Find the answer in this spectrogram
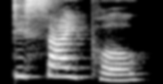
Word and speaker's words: disciple: Disciple, disciple.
